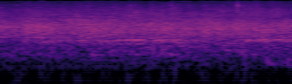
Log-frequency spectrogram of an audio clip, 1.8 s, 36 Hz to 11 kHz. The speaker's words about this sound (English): If you believe that, take 10 seconds, clap your hands and shout.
